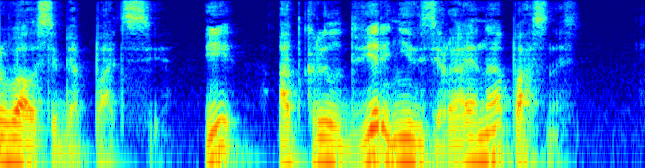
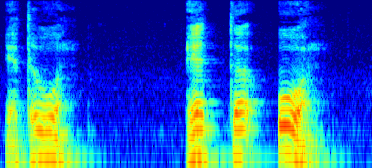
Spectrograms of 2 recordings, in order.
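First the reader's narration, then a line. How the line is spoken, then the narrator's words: Angry exclamation. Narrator (Russian): злобно воскликнул Патси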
